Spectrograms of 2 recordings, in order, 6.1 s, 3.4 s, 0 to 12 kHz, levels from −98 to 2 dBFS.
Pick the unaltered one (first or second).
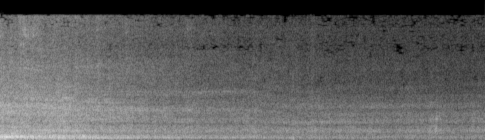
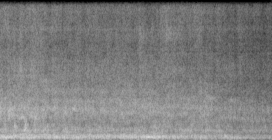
first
